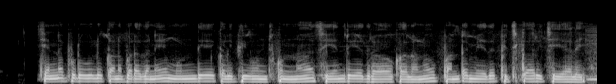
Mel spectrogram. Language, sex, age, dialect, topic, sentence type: Telugu, male, 25-30, Central/Coastal, agriculture, statement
